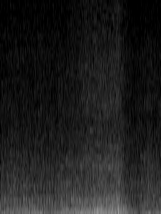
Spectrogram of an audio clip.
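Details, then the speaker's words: Mitsubishi Montero after rear brake pad replacement for noise from both rear wheels, sudden stop test: rolls and pulls up sharply with only engine and tyre noise, no squeal or scrape; the brakes are quiet now. "Nakita niyo naman mga boss pag nagpepreno ako kahit biglain ko, wala ng lumalabas na ingay dito sa preno niya."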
